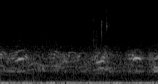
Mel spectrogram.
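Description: A flying flock of white snow geese with black wingtips honk a few times in quick, uneven calls, fairly quiet, over a steady low rumble with no voices.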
